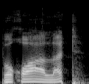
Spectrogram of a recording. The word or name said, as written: poqwa'lat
